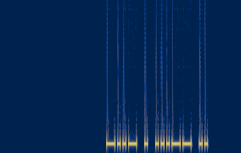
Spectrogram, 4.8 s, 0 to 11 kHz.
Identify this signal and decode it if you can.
Morse code, heard as a keyed tone, about 22 wpm, 700 Hz. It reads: XE3I
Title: DXCC-100 Call Signs - 4 Characters - Repeated 2x - 22wpm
